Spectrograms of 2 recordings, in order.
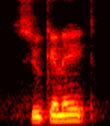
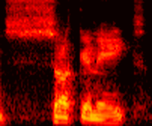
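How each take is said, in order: First: "Succinate" with first syllable like "sue"; questioning second try. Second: "succinate" with first syllable like "suck"; sounding it out. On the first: Streamer unsure of a drug name, "Succinate" tried as SOO-kuh-nate. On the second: Streamer reading out a sleep aid's name, "succinate" as SUCK-uh-nate. Trying out a drug name's pronunciation. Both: Shown as a demonstration.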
